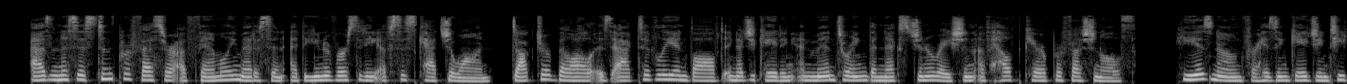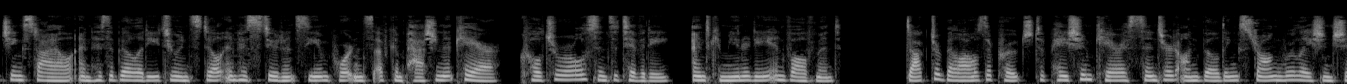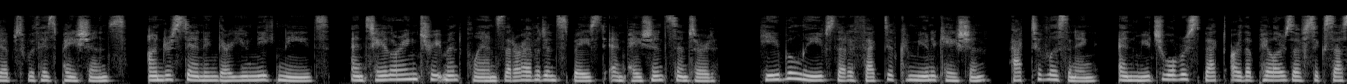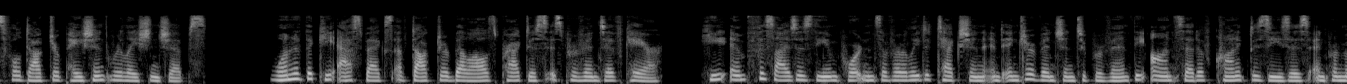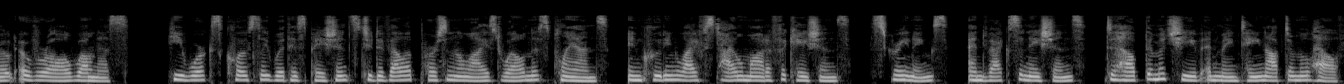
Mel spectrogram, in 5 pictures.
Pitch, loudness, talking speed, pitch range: 185 Hz, -23 LUFS, 140 wpm, 180-200 Hz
